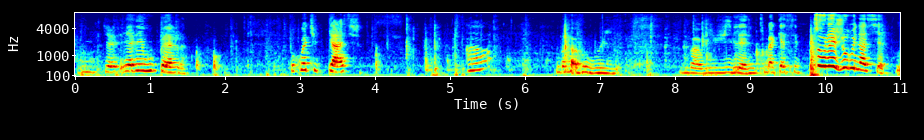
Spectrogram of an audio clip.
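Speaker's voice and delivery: loud, teasing scolding of the pets; playful scolding. Real, not acted. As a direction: tell off the dog fondly.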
